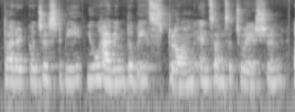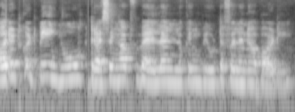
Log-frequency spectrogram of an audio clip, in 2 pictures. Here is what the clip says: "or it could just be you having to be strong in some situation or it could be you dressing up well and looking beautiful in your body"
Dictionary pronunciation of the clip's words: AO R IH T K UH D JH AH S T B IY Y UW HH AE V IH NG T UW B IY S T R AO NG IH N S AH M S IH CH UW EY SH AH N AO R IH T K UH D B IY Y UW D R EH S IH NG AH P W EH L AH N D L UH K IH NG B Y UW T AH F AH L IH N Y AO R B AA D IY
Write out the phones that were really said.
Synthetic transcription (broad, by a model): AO R IH T K UH D JH AH S T B IY Y UW HH AE V IH NG T UW B IY S T R AO NG IH N S AH M S IH CH UW EY SH AH N AO R IH T K UH D B IY Y UW D R EH S IH NG AH P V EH L AH N D L UH K IH NG B Y UW T AH F AH L IH N Y AO R B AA D IY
